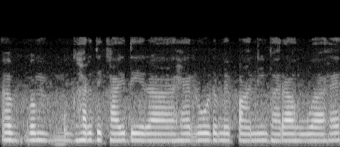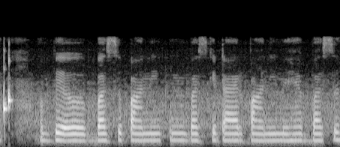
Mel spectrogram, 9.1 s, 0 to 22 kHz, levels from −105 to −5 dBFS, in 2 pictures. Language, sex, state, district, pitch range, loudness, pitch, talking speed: Hindi, female, Chhattisgarh, Bastar, 180-190 Hz, -22 LUFS, 185 Hz, 145 wpm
